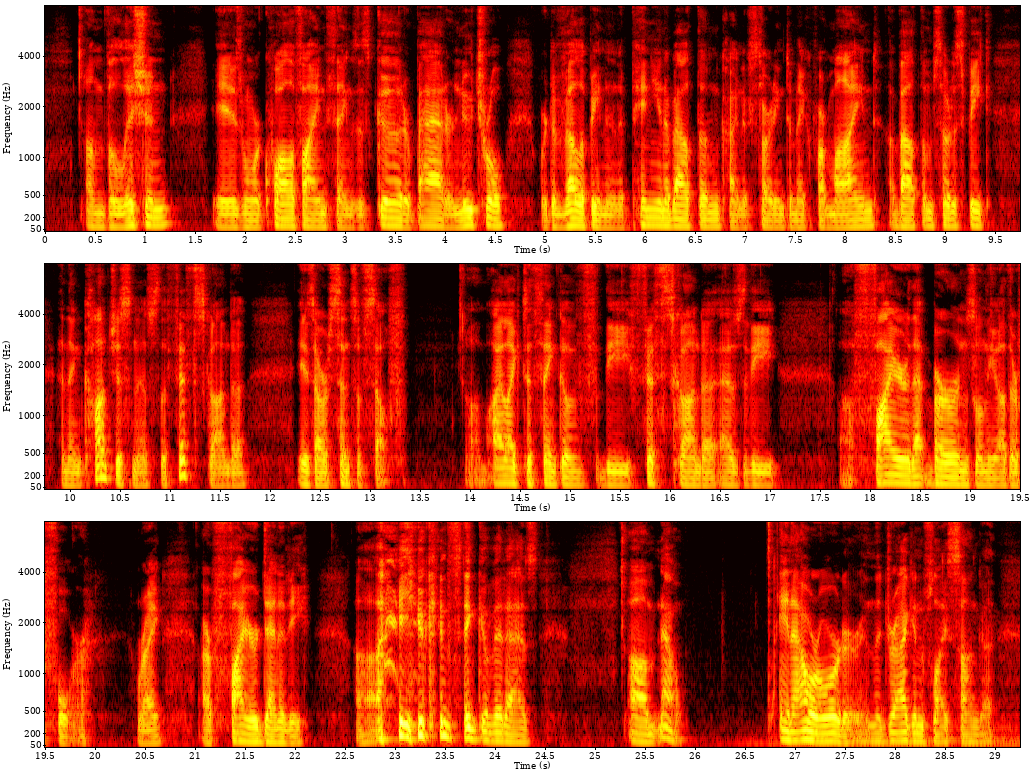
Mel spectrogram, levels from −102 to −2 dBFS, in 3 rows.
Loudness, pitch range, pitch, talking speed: -28 LUFS, 85-100 Hz, 95 Hz, 170 wpm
